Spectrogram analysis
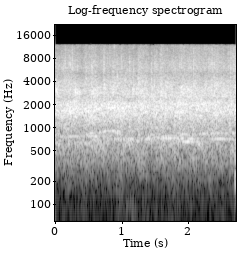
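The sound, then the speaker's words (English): Audience applause welcoming a guest onto a stage: dense, loud clapping that holds steady throughout, with a faint crowd murmur underneath. “I'd, like you to respond with a, a crazy Queens Boulevard welcome. Give it up for Mark Charles as it comes in.”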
